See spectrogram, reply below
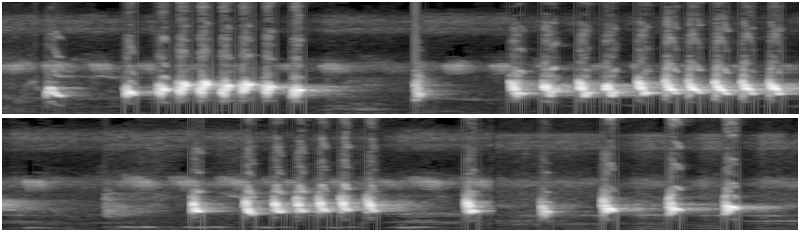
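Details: Yellow-vented Bulbul, a forest-style lively singer in Indonesia, used as a lure to make other birds answer: bursts of rapid, bubbly repeated notes, each run lasting about a second with short pauses, and faint low calls between.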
